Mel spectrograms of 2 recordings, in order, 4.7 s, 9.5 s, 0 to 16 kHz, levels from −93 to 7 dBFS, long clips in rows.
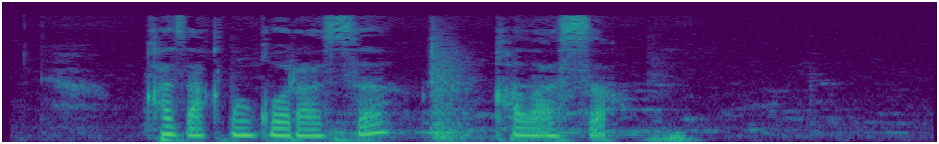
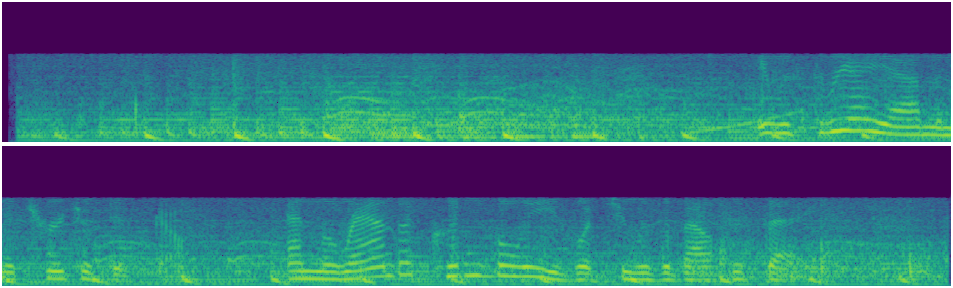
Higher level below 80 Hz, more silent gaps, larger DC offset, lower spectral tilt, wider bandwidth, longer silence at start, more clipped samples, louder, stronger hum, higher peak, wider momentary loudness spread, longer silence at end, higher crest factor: second, -44 dBFS vs -28 dBFS; neither; second, under 0.1% vs 0.4%; second, -6 dB/octave vs -12.5 dB/octave; first, 11.5 kHz vs 4 kHz; first, 0.35 s vs 0.05 s; second, under 0.1% vs 0.3%; second, -27 LUFS vs -12 LUFS; neither; second, -10 dBFS vs 0 dBFS; first, 13 LU vs 8 LU; first, 1.2 s vs 0 s; first, 18 dB vs 12 dB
